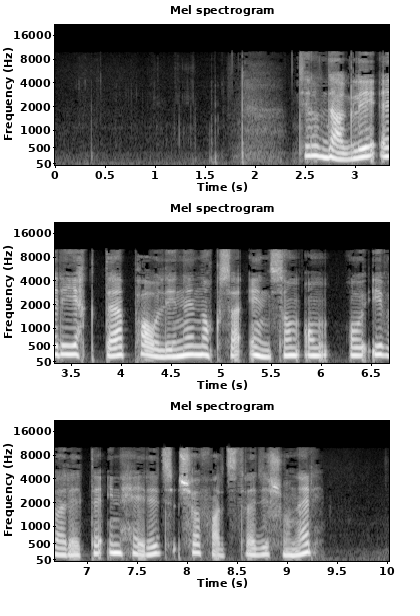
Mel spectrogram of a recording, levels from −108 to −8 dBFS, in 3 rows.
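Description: From start to finish the speech is dull, with nothing above 9.8 kHz, and sibilants have a smeared, fizzy, warbling texture. This is likely AAC compression, with AAC-LC quantising each frame so coarsely that the spectrum is left with holes, which fits a bitrate around 32 kbps.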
